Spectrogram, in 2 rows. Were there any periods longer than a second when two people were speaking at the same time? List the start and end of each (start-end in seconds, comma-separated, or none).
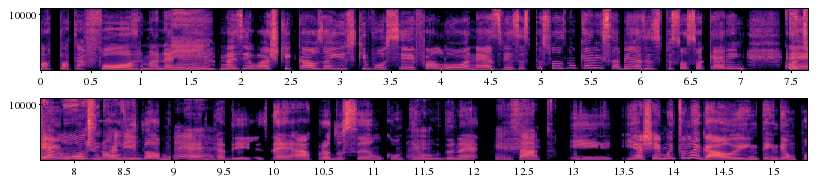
7.5-9.4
